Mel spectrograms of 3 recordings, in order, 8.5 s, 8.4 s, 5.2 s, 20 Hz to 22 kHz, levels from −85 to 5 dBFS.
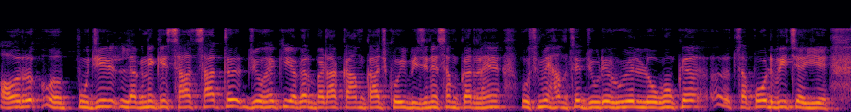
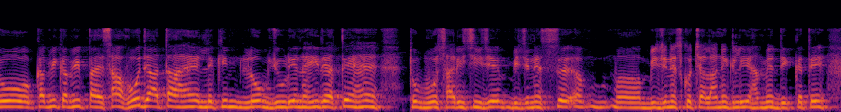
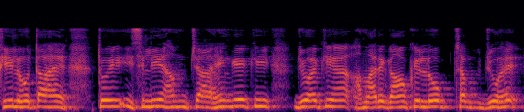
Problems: constant background noise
